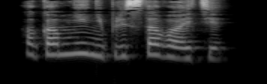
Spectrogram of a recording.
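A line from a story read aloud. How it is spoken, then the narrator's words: Sobbing. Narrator (Russian): всхлипнула она, явно не готовая к разговору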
